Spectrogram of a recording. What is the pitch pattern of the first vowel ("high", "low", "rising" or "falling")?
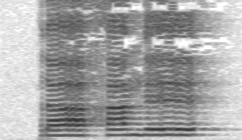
low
